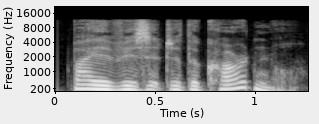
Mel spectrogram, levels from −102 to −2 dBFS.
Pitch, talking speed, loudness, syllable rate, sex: 170 Hz, 285 wpm, -16 LUFS, 8.2 syllables/s, female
